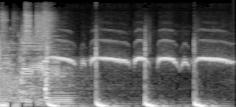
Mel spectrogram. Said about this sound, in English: Okay, blow my whistle.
